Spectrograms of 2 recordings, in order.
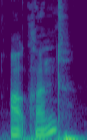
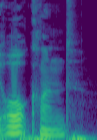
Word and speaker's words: Auckland: dust in the Martin Oakland Oakland what does it need to be Auckland that's actually how it said that's how you say it I'm saying Auckland what that's it your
